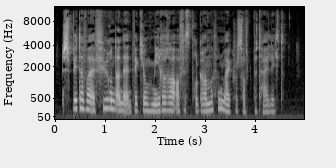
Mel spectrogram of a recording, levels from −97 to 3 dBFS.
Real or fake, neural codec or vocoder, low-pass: real; none; 10.8 kHz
